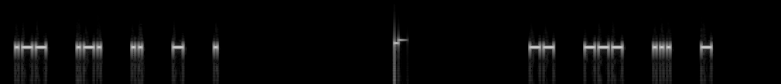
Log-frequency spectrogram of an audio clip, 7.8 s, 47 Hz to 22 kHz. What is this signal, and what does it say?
Morse code, heard as a keyed tone, about 36 wpm, spaced as for 20 wpm, 690 Hz. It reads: WRITE MOST
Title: 3x Character Spacing - Top 100 Words - 35wpm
